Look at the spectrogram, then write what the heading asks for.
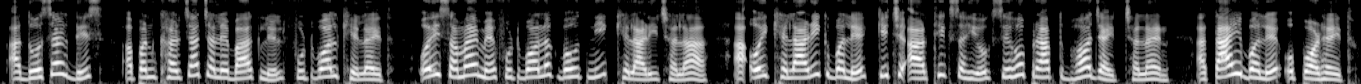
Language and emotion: Maithili, neutral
